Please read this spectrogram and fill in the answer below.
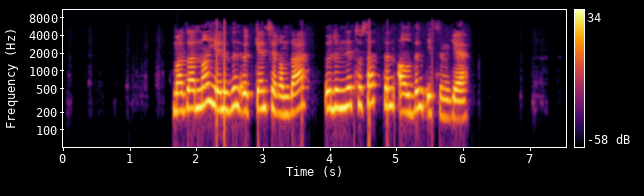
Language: Uyghur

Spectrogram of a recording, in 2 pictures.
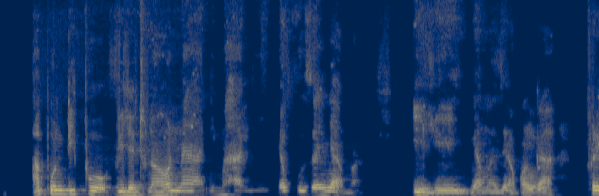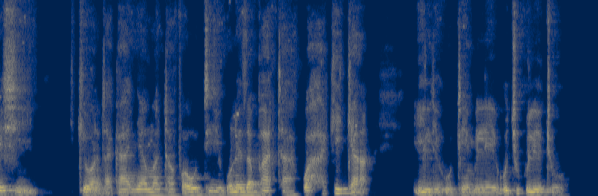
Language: Swahili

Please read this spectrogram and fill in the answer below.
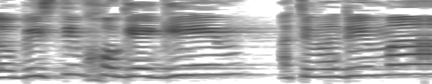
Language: Hebrew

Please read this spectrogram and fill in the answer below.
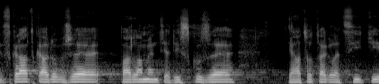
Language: Czech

